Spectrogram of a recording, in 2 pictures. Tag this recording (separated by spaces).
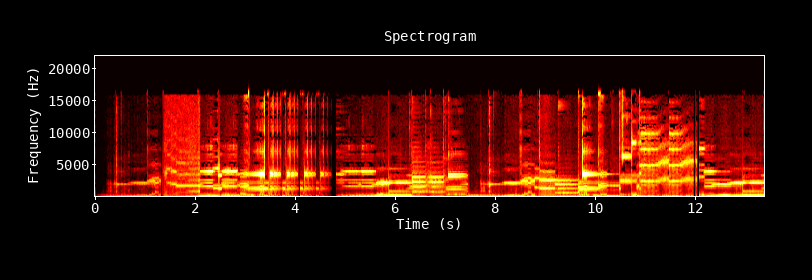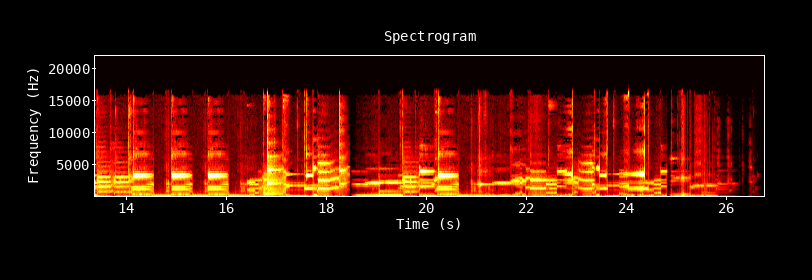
carillon editing manipolate noise reverse sound sperimental strange sweet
